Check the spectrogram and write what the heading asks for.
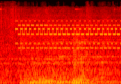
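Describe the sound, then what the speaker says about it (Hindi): A mobile phone ringtone starts after a brief pause and plays on continuously, a bright electronic tune with steady sustained tones. "शिशिर का फोन, ये तो शिशिर का फोन है"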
